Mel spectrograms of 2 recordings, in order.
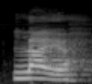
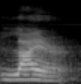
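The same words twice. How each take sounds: First: It is said in a British accent, without the r. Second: It is said in an American accent, with the r sounded. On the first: "So but British English they say liar" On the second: "in American like English they say liar... So R ka pronounce"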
